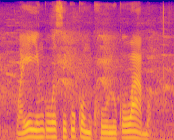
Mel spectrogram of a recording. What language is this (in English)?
Xhosa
